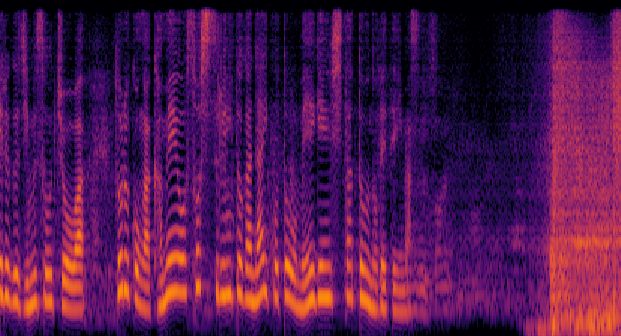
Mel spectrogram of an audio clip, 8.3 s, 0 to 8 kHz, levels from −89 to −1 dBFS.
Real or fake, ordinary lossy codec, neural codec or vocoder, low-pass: fake; none; codec, 24 kHz, 0.9 kbps, DualCodec; 7.2 kHz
